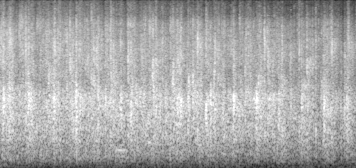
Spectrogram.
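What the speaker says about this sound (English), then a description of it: "Let's give Coach a great big round of applause." Audience applause for a coach being honored at an Anderson County board meeting, steady dense clapping from a roomful of people sustained evenly throughout, with no talk over it.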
